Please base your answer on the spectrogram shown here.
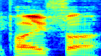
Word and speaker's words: Poafa: I remember I was talking to somebody and they called you Poafa. I was like, oh, is that how you pronounce it?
